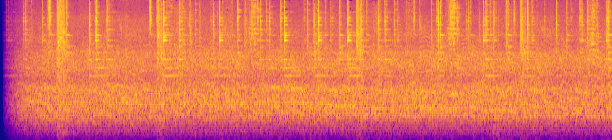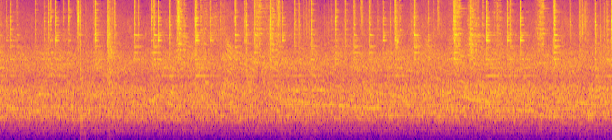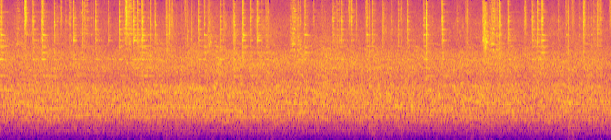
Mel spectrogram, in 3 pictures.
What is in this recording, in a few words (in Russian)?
srednevekovaja bitva na mechah ogromnaja tolpa s krikami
